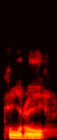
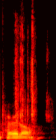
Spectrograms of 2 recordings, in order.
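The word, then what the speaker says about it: Poeltl: Yeah, no, I saw it was like Podol from Toronto, a couple other spots. Pirtle, actually, if you can believe that. You pronounce that one Pirtle.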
